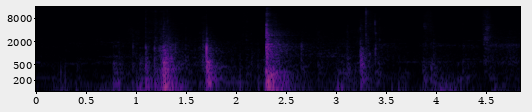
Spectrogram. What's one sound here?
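Knocks and thumps sound from handling a door.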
